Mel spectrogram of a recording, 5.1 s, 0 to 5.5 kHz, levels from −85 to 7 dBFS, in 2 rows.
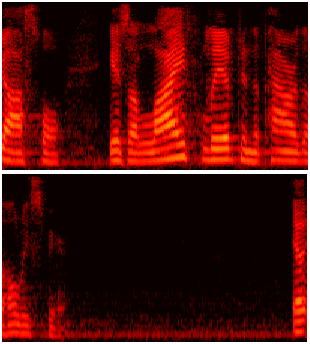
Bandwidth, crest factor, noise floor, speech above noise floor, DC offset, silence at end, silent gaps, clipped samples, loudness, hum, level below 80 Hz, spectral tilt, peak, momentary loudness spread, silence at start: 5.4 kHz; 22 dB; -67 dBFS; 29 dB; under 0.1%; 0 s; none; under 0.1%; -38 LUFS; none; -80 dBFS; -4 dB/octave; -18 dBFS; 18 LU; 0 s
